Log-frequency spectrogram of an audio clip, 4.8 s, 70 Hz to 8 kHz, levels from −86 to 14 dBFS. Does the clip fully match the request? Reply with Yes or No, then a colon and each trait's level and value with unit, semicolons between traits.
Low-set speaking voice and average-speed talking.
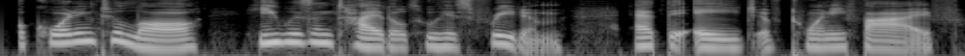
No: medium, 175 Hz; average, 185 wpm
